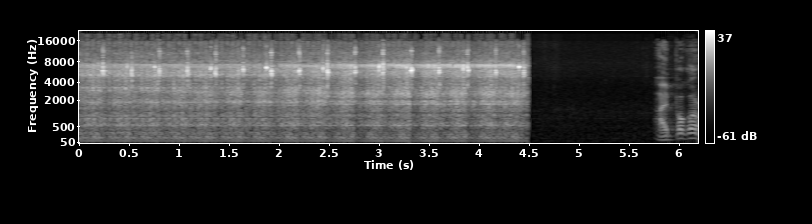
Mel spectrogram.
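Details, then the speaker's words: BMW E90 325d/330d M57 diesel at cold start idle: fine, high chirp repeating about four times a second, steady with engine speed, from the accessory belt squealing when cold. "tan molestos como este y tan irritantes cuando arrancamos el coche por las mañanas Especialmente cuando está en frío esos ruidos la verdad que incomodan a mí por lo menos me incomodan bastante"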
